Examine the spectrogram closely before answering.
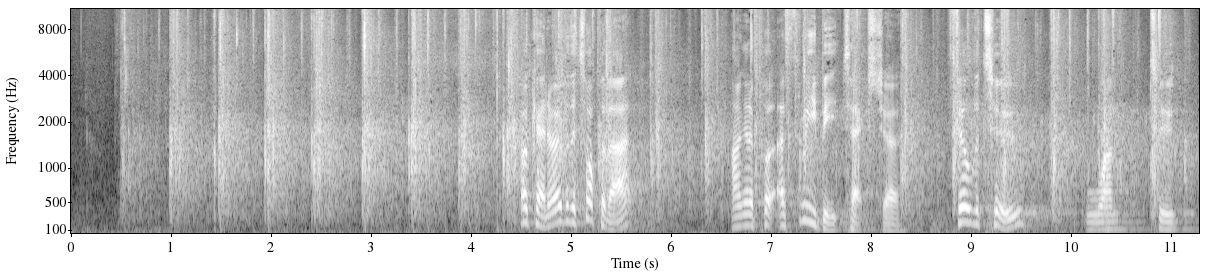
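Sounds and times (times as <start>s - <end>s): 
orchestra strings clapping in 6/8: 0.4s - 11.2s
speech: 4.5s - 5.7s, 6.6s - 11.2s.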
